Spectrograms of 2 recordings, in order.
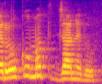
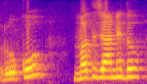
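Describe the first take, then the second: First: "रोको मत" joined, then "जाने दो"; comma after मत. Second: "रोको", pause, then "मत जाने दो"; slowly, setting रोको apart from मत; comma after रोको. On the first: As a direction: keep रोको and मत together, falling at the end. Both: Shown as a demonstration. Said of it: "क्या होना चाहिए".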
